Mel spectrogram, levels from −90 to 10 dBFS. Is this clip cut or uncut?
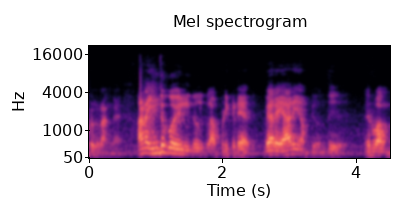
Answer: uncut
